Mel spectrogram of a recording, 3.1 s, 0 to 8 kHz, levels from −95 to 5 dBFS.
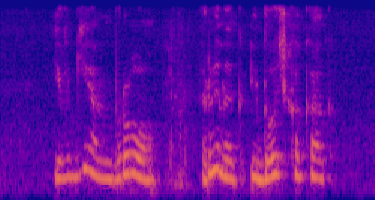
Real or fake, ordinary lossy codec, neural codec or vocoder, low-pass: fake; none; vocoder, 22.05 kHz, 80 mel bands, HiFi-GAN; 7.2 kHz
